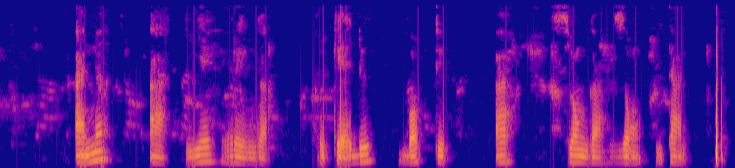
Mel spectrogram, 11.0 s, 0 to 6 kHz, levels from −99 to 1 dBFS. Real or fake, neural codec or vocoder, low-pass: real; none; 5.4 kHz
